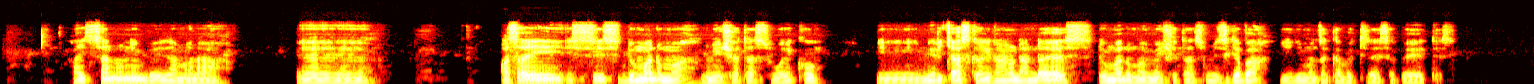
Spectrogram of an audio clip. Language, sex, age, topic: Gamo, male, 25-35, government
